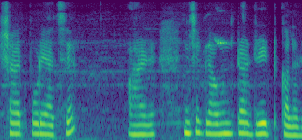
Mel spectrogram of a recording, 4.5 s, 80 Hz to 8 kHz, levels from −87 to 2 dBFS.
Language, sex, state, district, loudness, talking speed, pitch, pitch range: Bengali, female, West Bengal, Malda, -17 LUFS, 120 wpm, 215 Hz, 205-225 Hz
